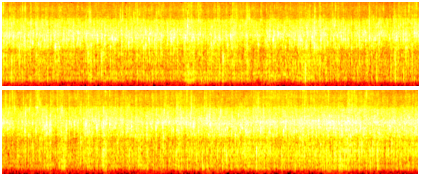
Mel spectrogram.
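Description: Chicken breast pieces sizzling and crackling steadily in hot oil in a wok, nearly cooked and browned.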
